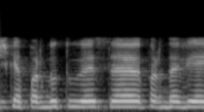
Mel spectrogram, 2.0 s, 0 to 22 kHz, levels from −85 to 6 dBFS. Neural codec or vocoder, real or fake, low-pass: codec, 16 kHz in and 24 kHz out, 2.2 kbps, FireRedTTS-2 codec; fake; 5.4 kHz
